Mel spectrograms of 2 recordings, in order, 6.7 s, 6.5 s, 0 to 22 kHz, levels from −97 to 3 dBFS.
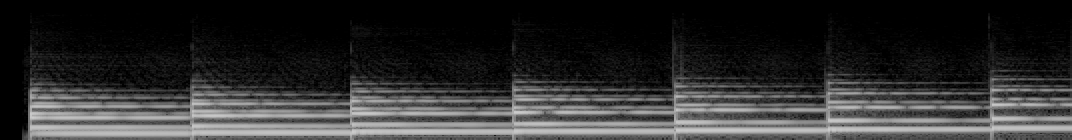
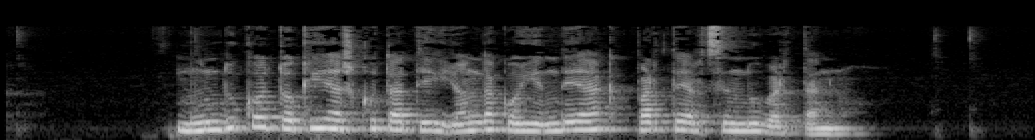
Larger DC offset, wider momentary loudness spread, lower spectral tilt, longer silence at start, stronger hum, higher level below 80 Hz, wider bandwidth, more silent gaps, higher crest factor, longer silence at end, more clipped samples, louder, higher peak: neither; about the same, 5 LU vs 6 LU; first, -12 dB/octave vs -6 dB/octave; second, 0.2 s vs 1.1 s; neither; first, -58 dBFS vs -66 dBFS; second, 3 kHz vs 11.5 kHz; neither; about the same, 14 dB vs 16 dB; second, 0 s vs 1.1 s; neither; about the same, -23 LUFS vs -21 LUFS; about the same, -8 dBFS vs -6 dBFS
